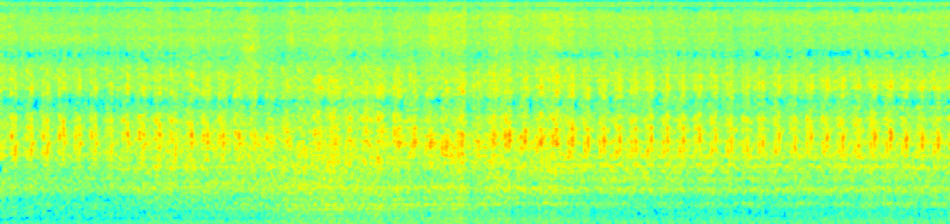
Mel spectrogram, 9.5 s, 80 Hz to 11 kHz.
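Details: 2005 Subaru Legacy GT, rebuilt refurbished block after spun rod bearings, new crank and bearings, used rods, pistons, heads and VF40 turbo, warm idle oil pressure 22 psi: clear regular knock about three per second; source unknown.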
